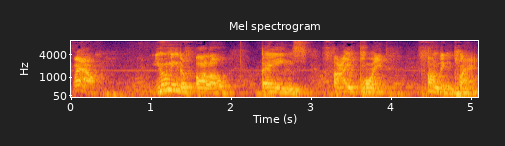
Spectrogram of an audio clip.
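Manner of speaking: usual speaking voice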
